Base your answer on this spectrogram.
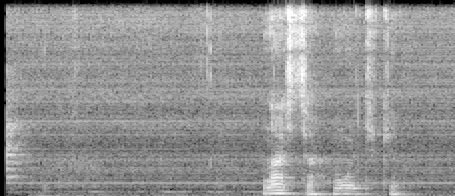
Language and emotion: Russian, sad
